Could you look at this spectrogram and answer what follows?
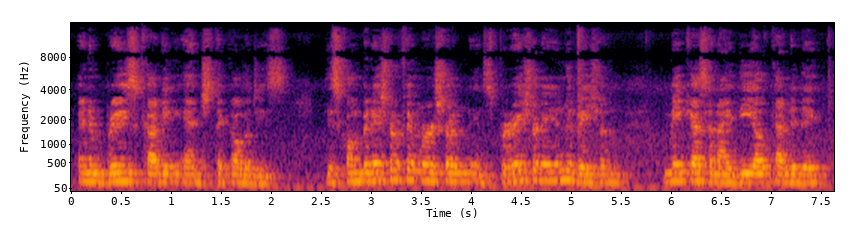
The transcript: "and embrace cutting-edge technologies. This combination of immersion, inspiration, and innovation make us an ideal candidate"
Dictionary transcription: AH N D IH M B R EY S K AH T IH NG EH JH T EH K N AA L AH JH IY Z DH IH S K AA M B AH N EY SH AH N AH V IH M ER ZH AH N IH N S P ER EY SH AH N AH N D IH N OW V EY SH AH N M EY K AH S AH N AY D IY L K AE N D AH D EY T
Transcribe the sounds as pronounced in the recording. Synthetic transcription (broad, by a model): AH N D IH M B R EY S K AH T IH NG EH JH T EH K N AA L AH JH IY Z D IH S K AA M B AH N EY SH AH N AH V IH M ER SH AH N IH N S P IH EY SH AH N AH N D IH N OW V EY SH AH N M EY K AH S AH N AY D IY L K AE N D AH D EY T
